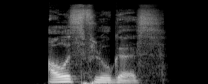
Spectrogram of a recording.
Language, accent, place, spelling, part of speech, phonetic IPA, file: German, Germany, Berlin, Ausfluges, noun, [ˈaʊ̯sˌfluːɡəs], De-Ausfluges.ogg
- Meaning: genitive singular of Ausflug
